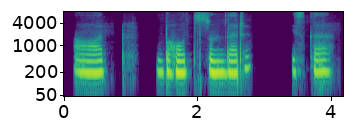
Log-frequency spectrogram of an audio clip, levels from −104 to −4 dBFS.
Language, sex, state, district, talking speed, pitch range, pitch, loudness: Hindi, female, Bihar, Supaul, 70 wpm, 200-210 Hz, 205 Hz, -23 LUFS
